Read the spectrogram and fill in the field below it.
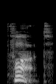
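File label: "phot", British English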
